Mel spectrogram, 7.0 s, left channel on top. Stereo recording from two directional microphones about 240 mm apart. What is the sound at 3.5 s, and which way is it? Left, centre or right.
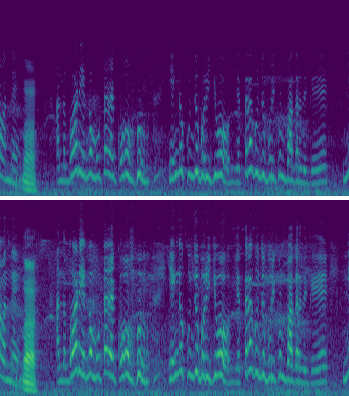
Speech, right.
